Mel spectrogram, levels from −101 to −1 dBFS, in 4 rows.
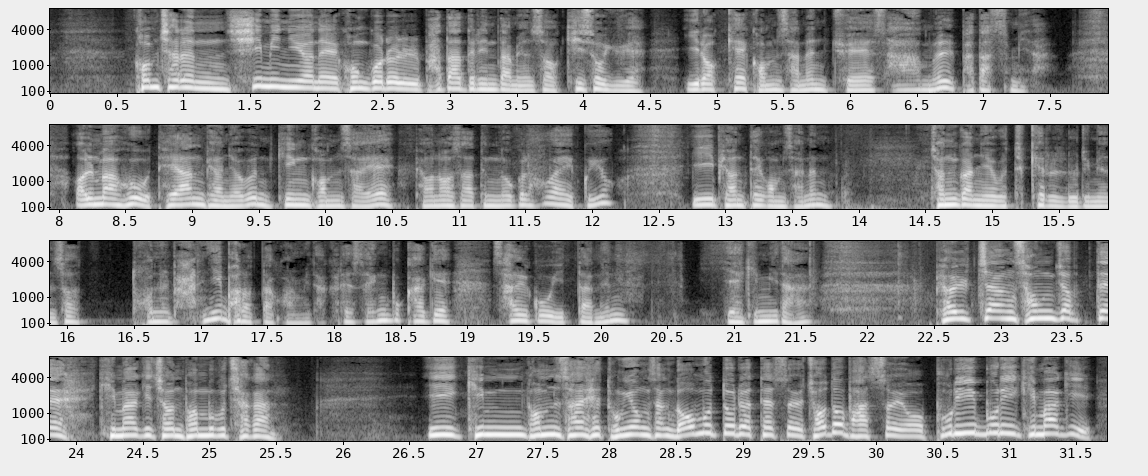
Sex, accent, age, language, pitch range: male, native, 40-59, Korean, 145-200 Hz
